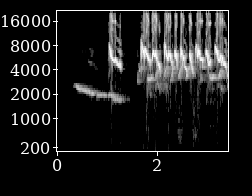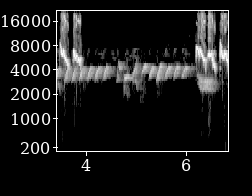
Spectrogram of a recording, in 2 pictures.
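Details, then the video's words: Bird sound used as a lure to attract wild birds: a falling whistle, then a fast series of sharp, high chirping notes and rapid warbled trills, ending in more high chirps; no other sounds. "Pikat ampuh,untuk pancingan burung liar"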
